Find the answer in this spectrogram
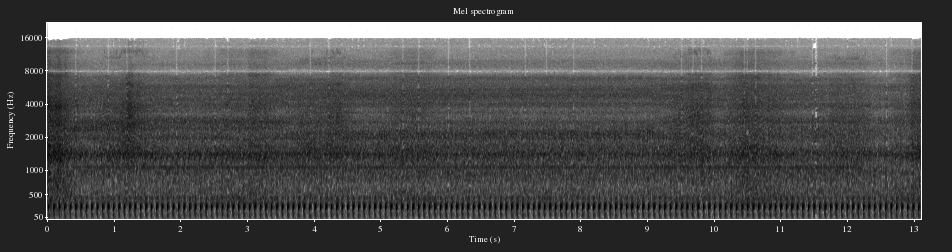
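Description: Honda CRF250L's single-cylinder four-stroke engine idling steadily, an even run of firing pulses at constant speed.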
